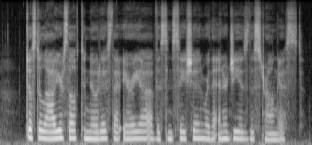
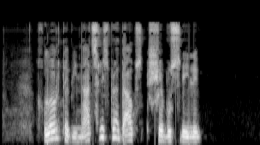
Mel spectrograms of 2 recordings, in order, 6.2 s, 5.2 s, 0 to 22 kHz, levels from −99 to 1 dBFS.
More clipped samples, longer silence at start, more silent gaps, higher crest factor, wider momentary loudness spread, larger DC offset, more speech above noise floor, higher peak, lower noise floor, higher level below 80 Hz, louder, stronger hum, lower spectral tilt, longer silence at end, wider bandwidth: neither; second, 0.5 s vs 0.9 s; neither; first, 20 dB vs 14 dB; about the same, 8 LU vs 6 LU; neither; second, 27 dB vs over 77 dB; about the same, 0 dBFS vs 0 dBFS; second, -45 dBFS vs under -90 dBFS; about the same, -48 dBFS vs -52 dBFS; second, -19 LUFS vs -13 LUFS; neither; about the same, -4.5 dB/octave vs -3.5 dB/octave; second, 0.25 s vs 1.25 s; first, over 20 kHz vs 11.5 kHz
